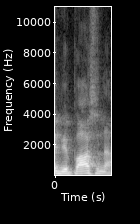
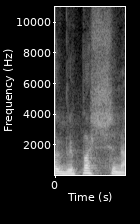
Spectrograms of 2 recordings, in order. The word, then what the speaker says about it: विपश्यना: वापस भारत आई है कि लोग भारत में इसका बहुत गलत उच्चारण भी करते हैं कि वह कैसे विपासना अ है जिसका तो 38 होता है उल्टा बैठना है कि विपासना का अर्थ होता है उल्टा बैठना इसका जो सही उच्चारण है वह विपश्यना अ कि संस्कृत और हिंदी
